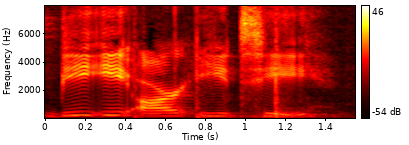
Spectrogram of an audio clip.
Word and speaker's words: beret: It's B E R E T, but it's pronounced beret.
